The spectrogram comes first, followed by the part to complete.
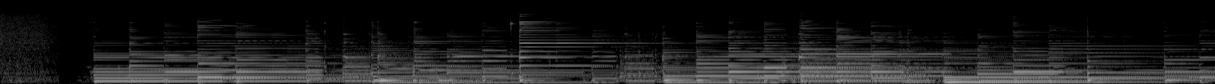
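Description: Acoustic guitar playing the instrumental introduction to a song, individual notes ringing over sustained bass notes, starting about a second in after a brief silence.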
